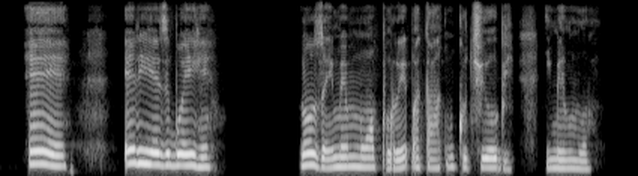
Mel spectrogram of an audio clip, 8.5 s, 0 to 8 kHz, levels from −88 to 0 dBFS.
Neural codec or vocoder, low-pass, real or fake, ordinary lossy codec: codec, 16 kHz, 8 kbps, FunCodec, trained on LibriTTS, 25 frames a second; none; fake; none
